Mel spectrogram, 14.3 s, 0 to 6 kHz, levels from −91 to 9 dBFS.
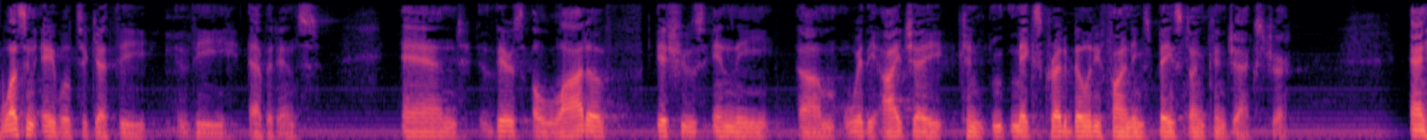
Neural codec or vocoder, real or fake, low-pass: none; real; 5.4 kHz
